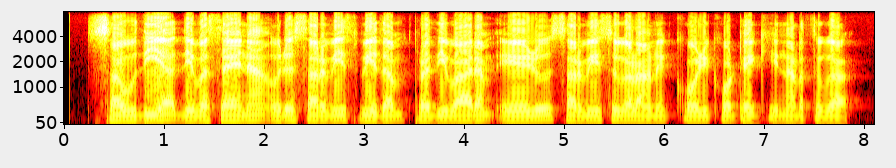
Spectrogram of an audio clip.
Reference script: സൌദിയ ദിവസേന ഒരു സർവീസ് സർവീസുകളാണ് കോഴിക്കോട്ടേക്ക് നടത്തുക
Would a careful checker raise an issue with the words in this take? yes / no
yes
